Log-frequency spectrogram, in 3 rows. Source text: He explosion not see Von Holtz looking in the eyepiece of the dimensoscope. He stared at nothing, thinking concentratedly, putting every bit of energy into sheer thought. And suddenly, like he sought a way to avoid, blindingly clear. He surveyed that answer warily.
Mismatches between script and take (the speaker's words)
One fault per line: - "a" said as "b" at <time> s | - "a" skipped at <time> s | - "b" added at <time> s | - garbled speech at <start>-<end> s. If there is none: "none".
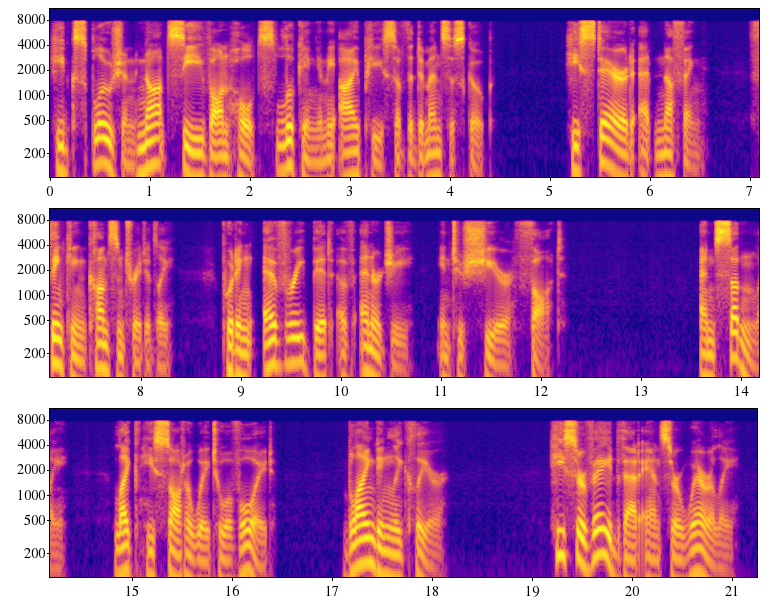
none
